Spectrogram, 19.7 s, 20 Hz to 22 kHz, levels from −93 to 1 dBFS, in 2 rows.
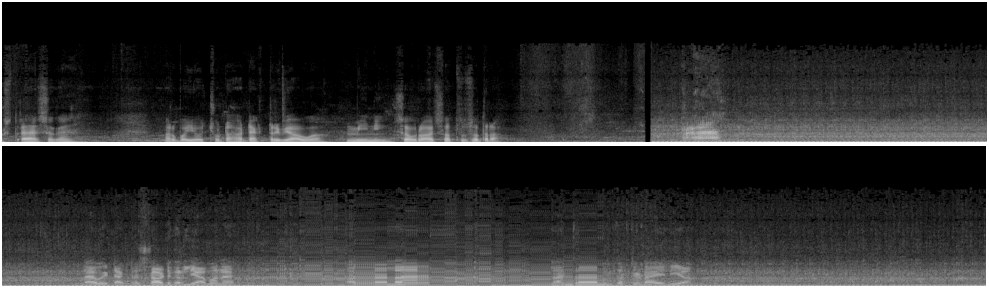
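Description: From 12.50 s to 15.86 s, new audio likely stopped arriving often enough, so the playback side kept repeating the last short buffer instead of going silent. That loop imposes a rigid 50 Hz pitch, which fits a buffer about 20 ms long, and for most of the stretch the repeats stand in for real audio that is skipped. The result is robotic sound from repeated short buffers: a hard, metallic buzz that only loosely tracks the original sound.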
